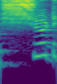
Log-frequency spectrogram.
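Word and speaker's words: should: reach बढ़ते हैं आगे अगला शब्द है शुद्ध एस ह ओ यू एल दी इसको शुड के तौर पर पढ़ते हैं और इसका अर्थ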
